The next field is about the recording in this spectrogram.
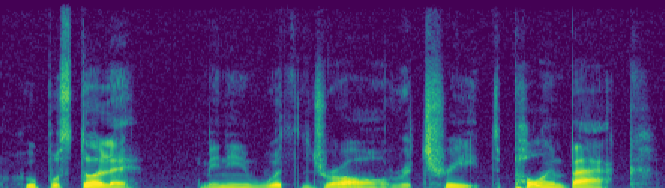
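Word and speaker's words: ὑποστολή: So we're going to Greek out on this phrase shrink back pronounced hoopostole meaning withdraw, retreat, pulling back under pressure.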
